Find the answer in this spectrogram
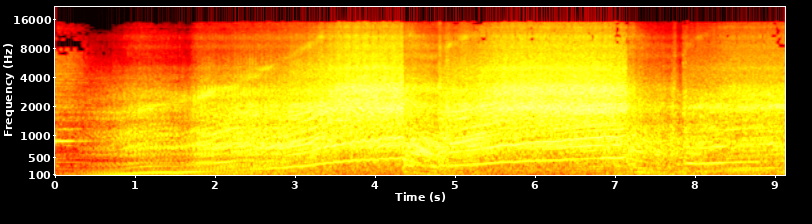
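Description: Hennessey Venom GT's twin-turbo V8 at full throttle, accelerating from about 60 to over 110 mph. The engine note climbs steadily, falls back at an upshift about halfway through, climbs again, and drops at a second upshift near the end.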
